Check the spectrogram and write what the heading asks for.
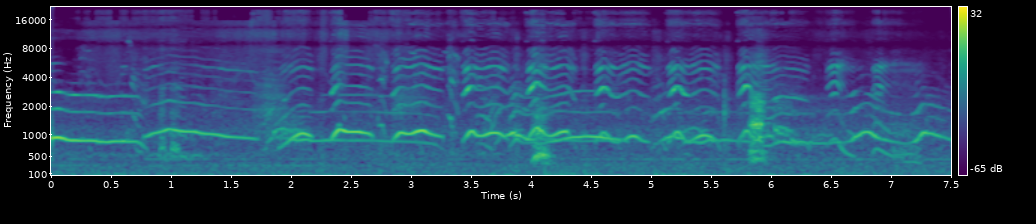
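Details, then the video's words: A group of young rescued wolves, pups, in full chorus: a steady, drawn-out howl holds beneath rapid, high, bouncing yelps and quavering squeals that rise and fall again and again, loud and close. "ВОЙ ВОЛЧАТ"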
